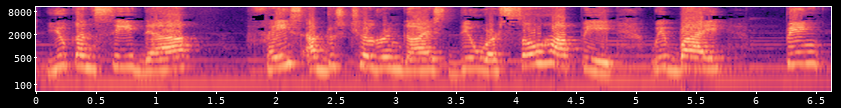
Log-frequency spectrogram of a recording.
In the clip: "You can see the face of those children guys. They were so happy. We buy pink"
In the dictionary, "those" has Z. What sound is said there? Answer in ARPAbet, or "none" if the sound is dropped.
S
